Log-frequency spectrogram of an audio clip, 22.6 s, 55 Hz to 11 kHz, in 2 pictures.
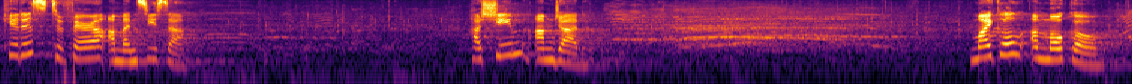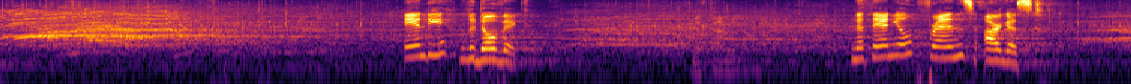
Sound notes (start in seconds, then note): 2.4 audience clapping; 6.2 audience cheering and applauding; 11.0 audience clapping; 16.8 audience clapping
